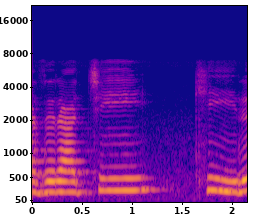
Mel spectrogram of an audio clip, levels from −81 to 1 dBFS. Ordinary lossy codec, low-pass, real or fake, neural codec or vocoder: none; 7.2 kHz; real; none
